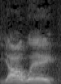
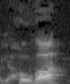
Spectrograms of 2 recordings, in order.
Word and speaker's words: Yahweh: the vowels and so which can be pronounced in different dialects as yahweh or jehovah if you think that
